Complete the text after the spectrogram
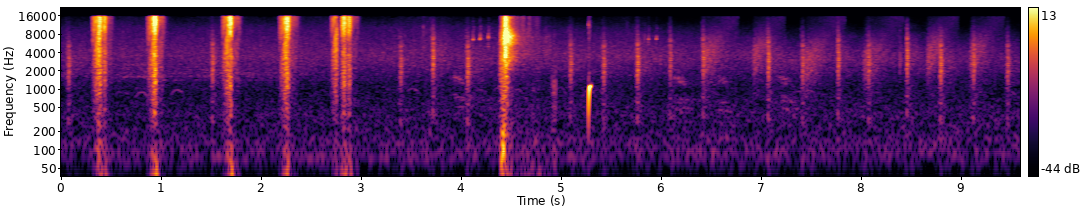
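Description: Footsteps crunch across sand and then thud on wooden boards.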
